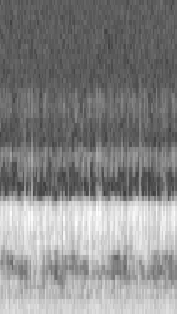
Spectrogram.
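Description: Spicy fish gravy simmering in a metal kadai, a faint steady bubbling hiss.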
